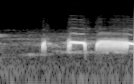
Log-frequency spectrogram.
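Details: Lure call of a spotted dove, 'thổ đồng' voice: one brief clipped note, a flat coo, then a long tremulous purring coo easing downward, the phrase cut short.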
